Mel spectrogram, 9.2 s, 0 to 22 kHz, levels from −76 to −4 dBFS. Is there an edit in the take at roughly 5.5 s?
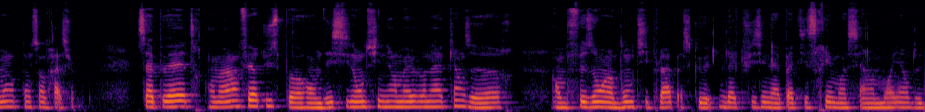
yes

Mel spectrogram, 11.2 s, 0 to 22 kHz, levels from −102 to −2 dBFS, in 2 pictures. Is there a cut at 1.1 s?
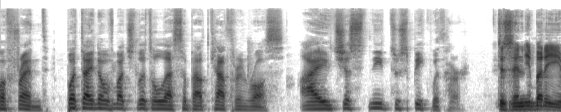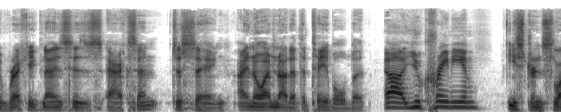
yes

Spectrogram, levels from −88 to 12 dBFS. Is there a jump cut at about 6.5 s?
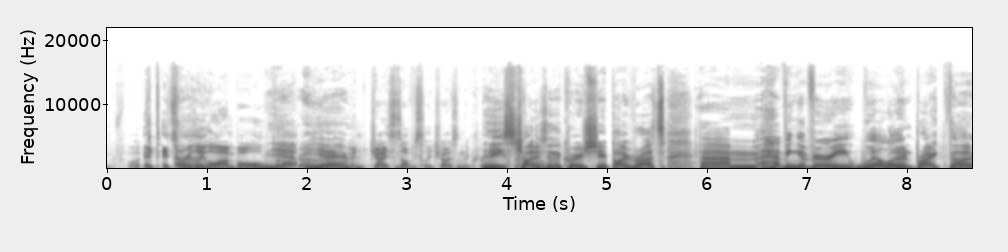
no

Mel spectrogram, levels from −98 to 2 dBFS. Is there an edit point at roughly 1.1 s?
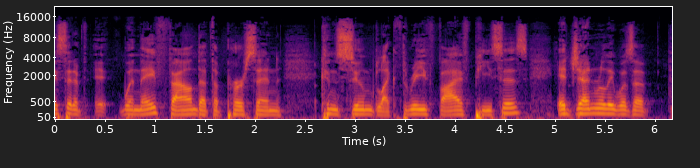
no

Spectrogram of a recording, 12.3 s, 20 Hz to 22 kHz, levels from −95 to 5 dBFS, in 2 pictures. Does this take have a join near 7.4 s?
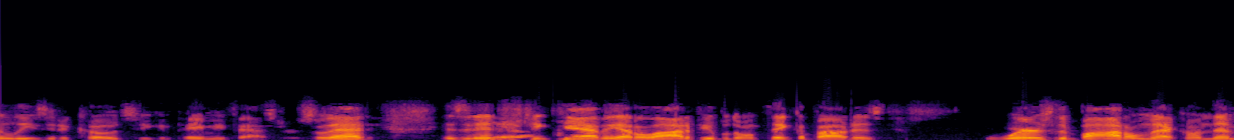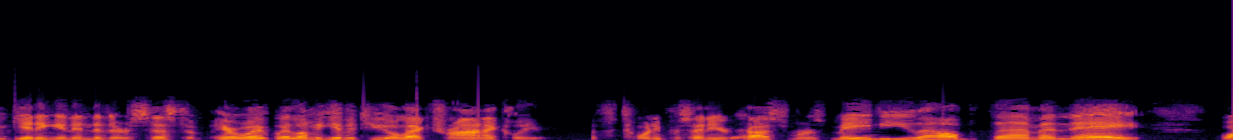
no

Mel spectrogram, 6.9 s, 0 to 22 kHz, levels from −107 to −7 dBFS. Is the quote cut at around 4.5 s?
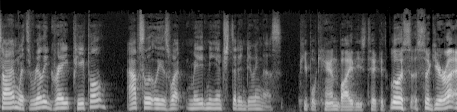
yes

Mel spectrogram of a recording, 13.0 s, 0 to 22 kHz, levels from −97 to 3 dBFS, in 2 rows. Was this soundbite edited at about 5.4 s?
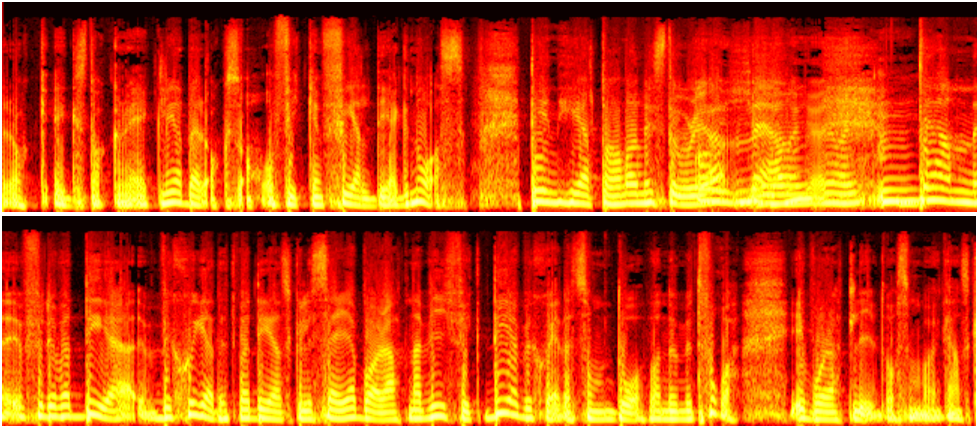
no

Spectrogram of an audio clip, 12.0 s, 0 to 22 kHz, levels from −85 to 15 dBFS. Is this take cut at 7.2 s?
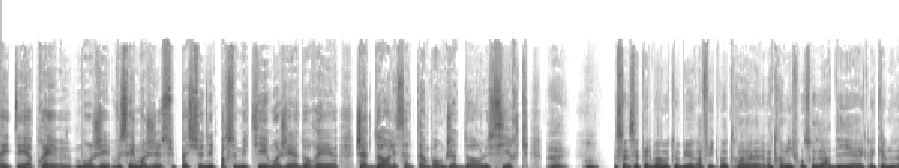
yes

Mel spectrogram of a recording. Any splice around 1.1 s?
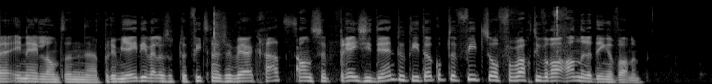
no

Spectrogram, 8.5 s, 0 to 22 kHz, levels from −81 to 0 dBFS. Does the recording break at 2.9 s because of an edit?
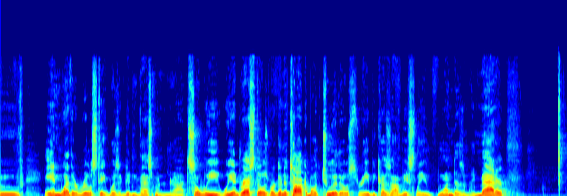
no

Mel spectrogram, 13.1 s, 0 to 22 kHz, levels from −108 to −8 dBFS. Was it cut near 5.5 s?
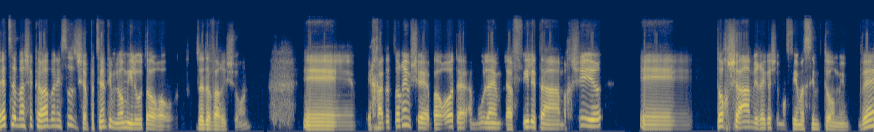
yes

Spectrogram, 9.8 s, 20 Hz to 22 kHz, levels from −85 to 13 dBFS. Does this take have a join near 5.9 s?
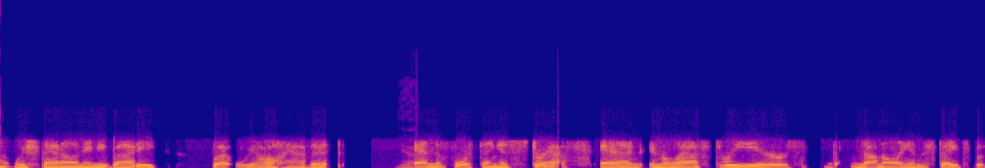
yes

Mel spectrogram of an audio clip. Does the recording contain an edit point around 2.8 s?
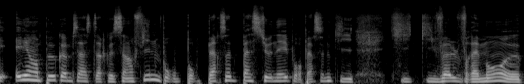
no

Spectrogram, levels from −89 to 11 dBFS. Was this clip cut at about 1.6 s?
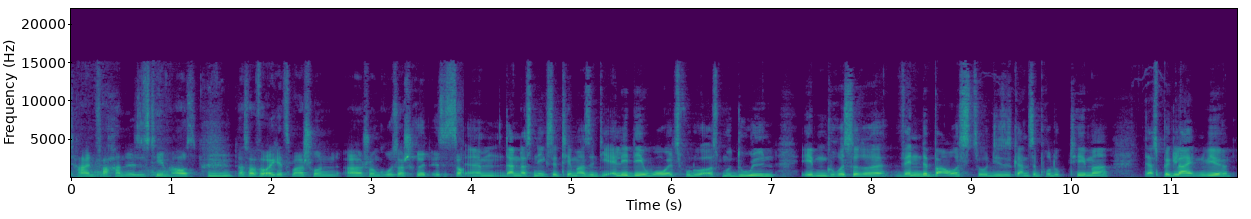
no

